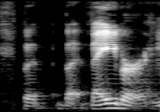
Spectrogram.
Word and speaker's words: Weber: But but VBER and it's spelled Weber, right? But he's German and it's pronounced with a V.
